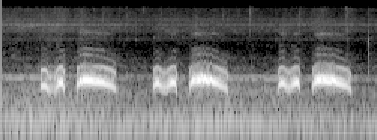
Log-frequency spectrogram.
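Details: Wild-caught spotted dove kept as a ground decoy and noted for cooing often; three paired phrases, a quick dipping double note then a long rolling croo, with a faint steady tone behind.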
